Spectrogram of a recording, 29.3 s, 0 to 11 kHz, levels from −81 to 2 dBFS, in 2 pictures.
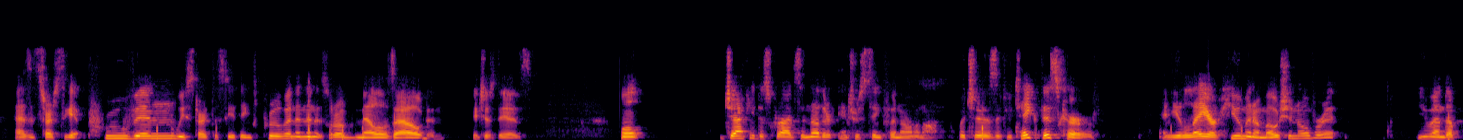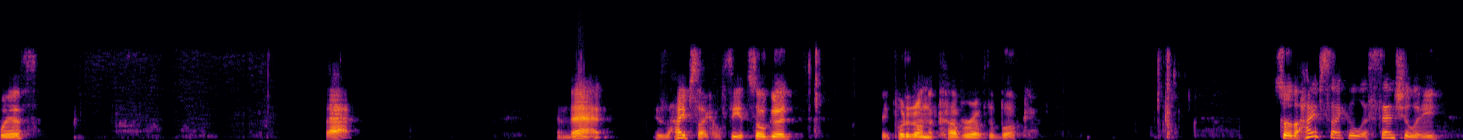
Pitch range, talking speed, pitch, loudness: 130-180 Hz, 150 wpm, 150 Hz, -21 LUFS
